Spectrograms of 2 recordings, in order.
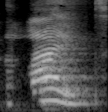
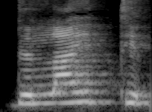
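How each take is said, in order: First: The final -ted ending is left off. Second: The final -ted ending is clearly pronounced. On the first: The speaker calls it wrong. "Jadi bukan delight" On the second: The speaker calls it right. "Ted-nya dan ded-nya dibunyikan"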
